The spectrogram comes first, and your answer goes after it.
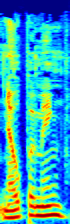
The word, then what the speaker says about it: Nopeming: Is it nopeming? Is that how you pronounce it? Yeah, nopeming. Nopeming.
